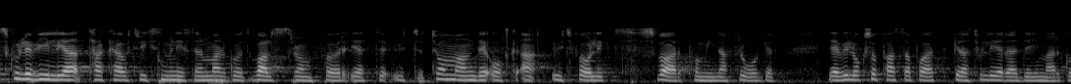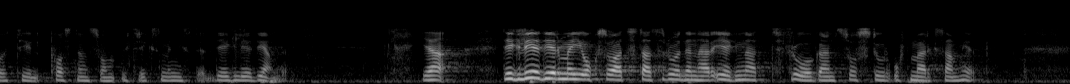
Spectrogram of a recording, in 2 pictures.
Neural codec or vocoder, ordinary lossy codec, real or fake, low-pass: none; none; real; 5.4 kHz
